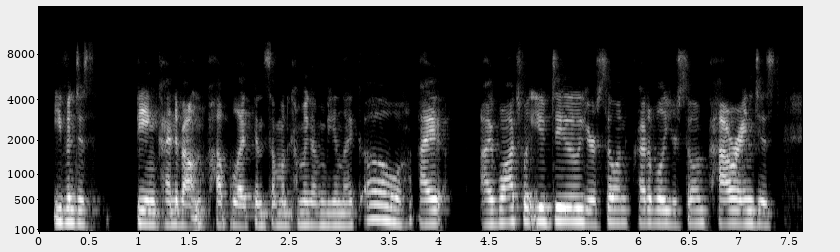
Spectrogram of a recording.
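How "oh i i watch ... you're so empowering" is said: ordinary talk, nothing marked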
